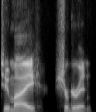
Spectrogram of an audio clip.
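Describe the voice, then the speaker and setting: A man hosting a movie podcast in casual chat, pausing often with fillers and restarts. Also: low voice, vocal fry, fairly bright tone, dry recording, clean studio sound. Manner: hesitant, full of fillers and restarts. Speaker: podcast host.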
